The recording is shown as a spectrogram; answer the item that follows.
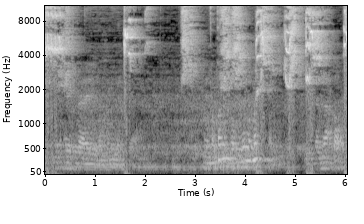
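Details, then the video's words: Oriental magpie-robin, called kacer or kucica kampung, singing a song stuffed with lovebird imitations: bursts of sharp, high, chattery chirps separated by short gaps, over a faint low background murmur. "Burung Kacer Isian Lovebird"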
